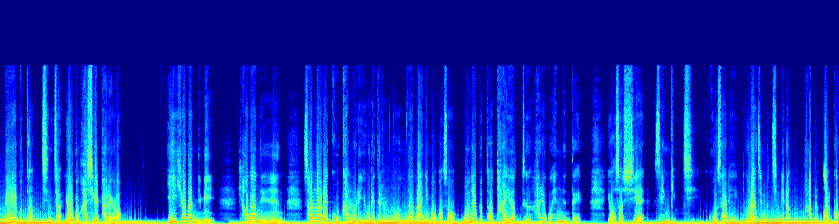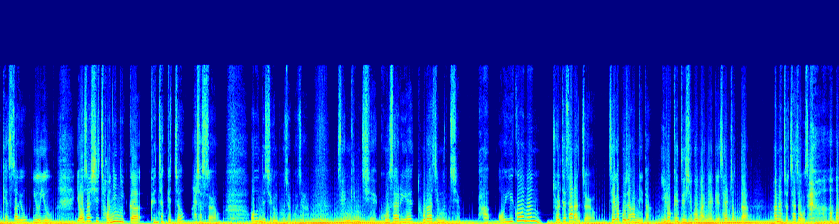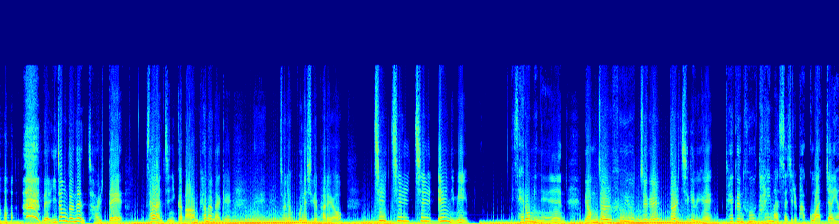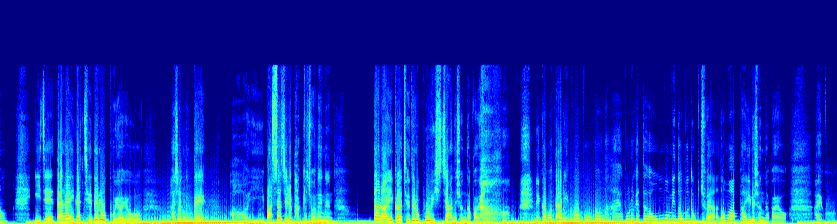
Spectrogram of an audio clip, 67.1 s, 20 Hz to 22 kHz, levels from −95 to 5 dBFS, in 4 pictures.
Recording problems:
distortion; slight; 13% of the sound clipped
low rumble; loud; throughout; 7 dB below the speech

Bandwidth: 15.5 kHz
